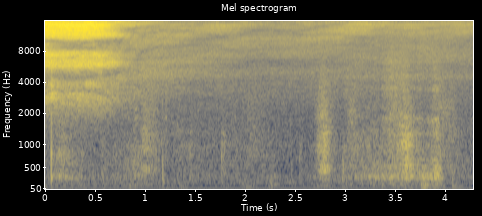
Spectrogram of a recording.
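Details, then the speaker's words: Bleeding trapped air from a radiator of a central heating system, heating forced on at 25°: a sharp strong hiss for about half a second through the bleed valve, then near quiet; a good chunk of air in there. "That's it. There's a good chunk of air in there."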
